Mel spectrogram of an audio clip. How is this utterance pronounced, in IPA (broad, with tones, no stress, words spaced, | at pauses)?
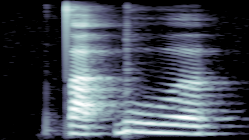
t̪a˨˩t̚ ɓṳ˨˩ə̯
